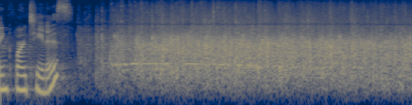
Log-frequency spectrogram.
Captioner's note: audience applauding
